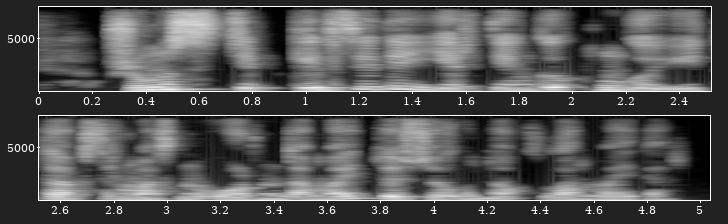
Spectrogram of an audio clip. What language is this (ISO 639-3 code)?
kaz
